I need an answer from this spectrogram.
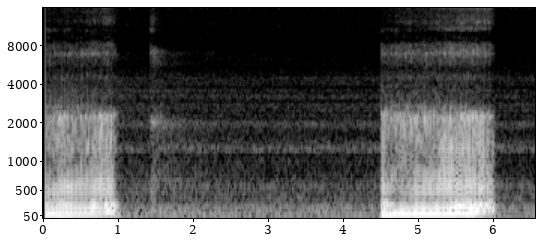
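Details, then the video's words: Kimber, a pet dog, snoring: two deep, rattling, harmonic-rich snores, the first about one second long and the second about a second and a half, separated by a quiet gap of roughly three and a half seconds. "Kimber Snoring and then she busts me"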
